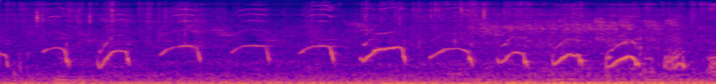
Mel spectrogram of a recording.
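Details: Newborn puppies in Cambodia whimpering: a steady series of short, arched, squeaky whines, about three or four per second, rising then falling in pitch, over a low rumbling background, recorded on a phone.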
